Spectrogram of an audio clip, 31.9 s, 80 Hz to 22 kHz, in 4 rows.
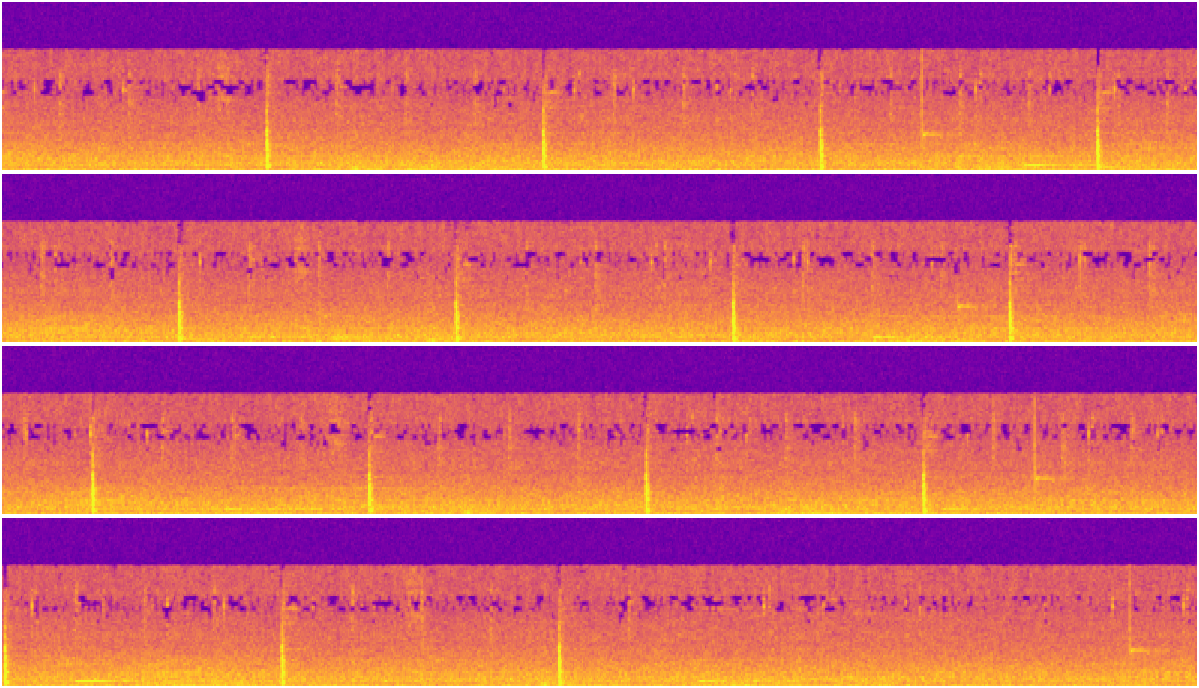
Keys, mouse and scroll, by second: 3.8 alt+right click, 4.7 alt+right click, 6.7 click, 8.4 right click, 10.9 alt+right click, 12.1 alt+right click, 13.0 alt+right click, 13.6 space, 13.7 click, 14.1 space, 14.7 click, 19.1 alt+right click, 19.9 alt+right click, 20.6 click, 22.8 alt+right click, 23.9 right click, 25.9 alt+right click, 26.7 click, 31.3 right click.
